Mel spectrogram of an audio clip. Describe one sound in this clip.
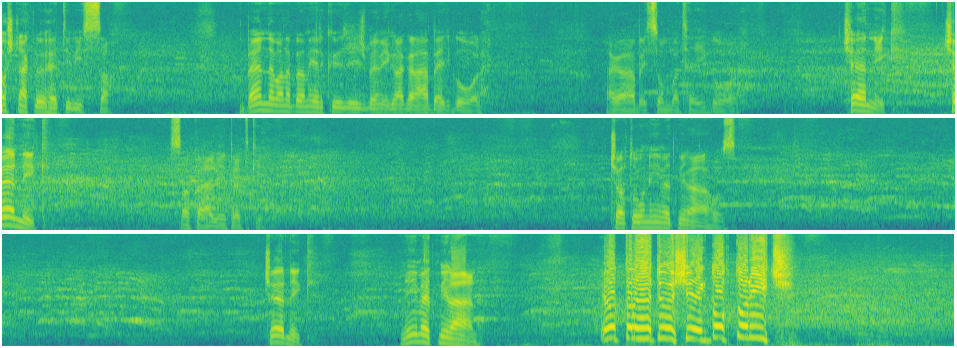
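A large crowd murmurs and chants in an open-air stadium.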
